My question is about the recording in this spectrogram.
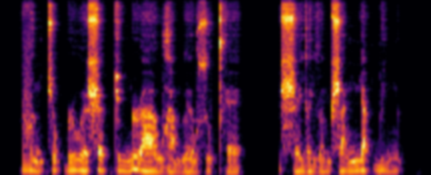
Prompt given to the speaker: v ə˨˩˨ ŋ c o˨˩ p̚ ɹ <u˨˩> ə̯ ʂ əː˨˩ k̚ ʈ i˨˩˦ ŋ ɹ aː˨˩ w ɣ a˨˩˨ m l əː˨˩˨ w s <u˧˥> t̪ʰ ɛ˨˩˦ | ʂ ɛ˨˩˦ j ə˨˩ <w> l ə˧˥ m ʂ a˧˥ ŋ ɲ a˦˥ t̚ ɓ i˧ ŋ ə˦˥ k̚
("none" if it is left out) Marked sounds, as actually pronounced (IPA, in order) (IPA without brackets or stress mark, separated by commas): u˨˩˦, u˨˩˨, j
